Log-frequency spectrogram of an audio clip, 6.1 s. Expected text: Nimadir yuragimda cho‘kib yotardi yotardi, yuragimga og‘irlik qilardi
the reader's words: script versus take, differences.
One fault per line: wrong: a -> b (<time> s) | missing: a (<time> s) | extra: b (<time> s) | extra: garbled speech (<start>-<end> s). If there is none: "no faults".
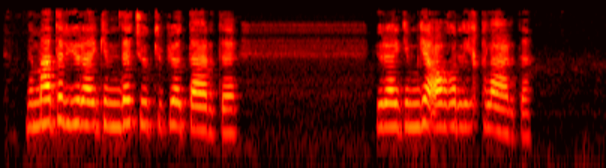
missing: yotardi (2.3 s)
